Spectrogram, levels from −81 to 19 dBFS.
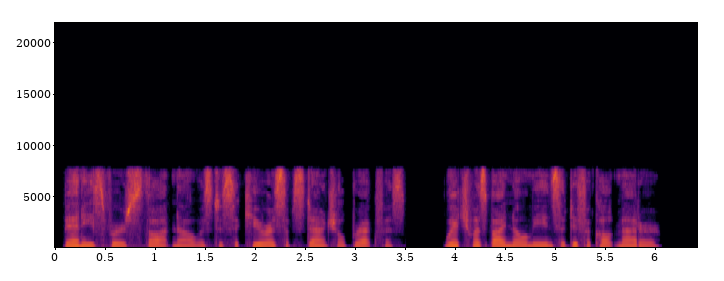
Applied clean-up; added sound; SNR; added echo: none; none; none; none.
